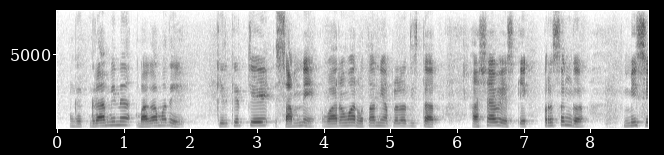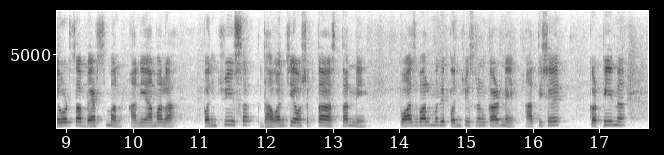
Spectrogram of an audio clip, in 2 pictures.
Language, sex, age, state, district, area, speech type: Marathi, male, 30-45, Maharashtra, Washim, rural, spontaneous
